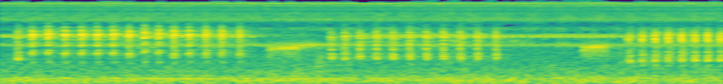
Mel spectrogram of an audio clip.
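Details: Frog calls from an evening wetland. Three quick, rattling trains of pulses, each about three per second, are separated by short upward-sliding notes, over a steady background hiss.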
